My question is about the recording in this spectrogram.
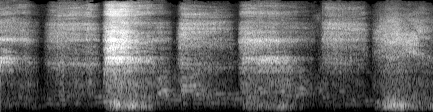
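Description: A young woman breathing heavily and rapidly close to a handheld microphone, about two hard, noisy breaths a second.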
